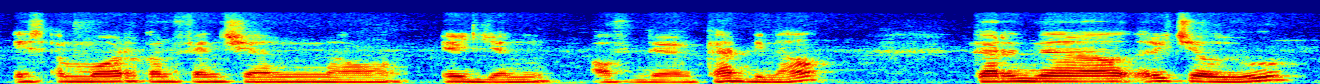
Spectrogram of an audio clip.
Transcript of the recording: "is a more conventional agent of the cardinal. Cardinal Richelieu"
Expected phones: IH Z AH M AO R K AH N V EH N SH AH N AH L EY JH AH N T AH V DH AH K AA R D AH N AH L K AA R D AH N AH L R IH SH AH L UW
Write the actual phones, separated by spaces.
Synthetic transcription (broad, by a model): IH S AH M AO R K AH N F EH N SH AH N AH L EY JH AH N T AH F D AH K AA R D AH N AH L K AA R D AH N AH L R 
